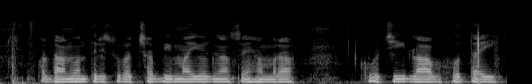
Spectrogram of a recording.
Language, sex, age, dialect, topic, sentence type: Magahi, male, 18-24, Western, banking, statement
